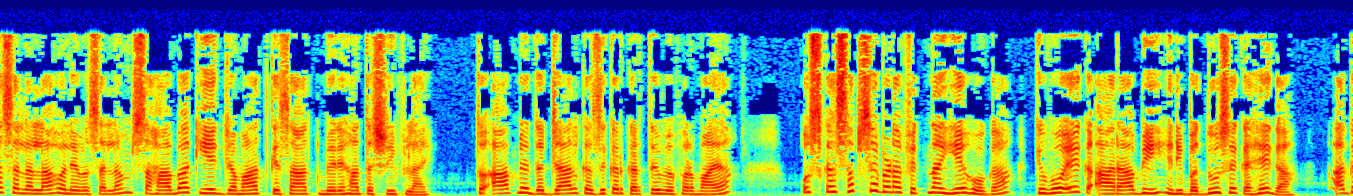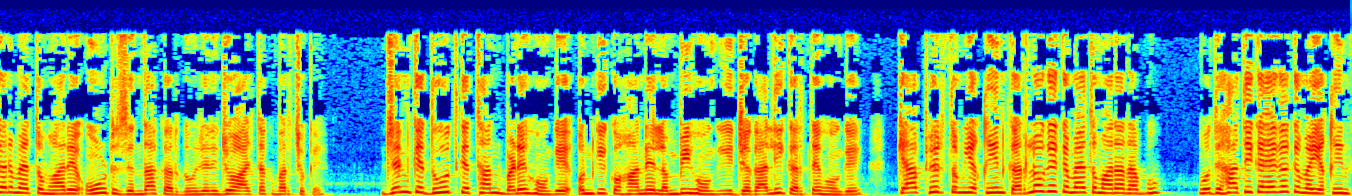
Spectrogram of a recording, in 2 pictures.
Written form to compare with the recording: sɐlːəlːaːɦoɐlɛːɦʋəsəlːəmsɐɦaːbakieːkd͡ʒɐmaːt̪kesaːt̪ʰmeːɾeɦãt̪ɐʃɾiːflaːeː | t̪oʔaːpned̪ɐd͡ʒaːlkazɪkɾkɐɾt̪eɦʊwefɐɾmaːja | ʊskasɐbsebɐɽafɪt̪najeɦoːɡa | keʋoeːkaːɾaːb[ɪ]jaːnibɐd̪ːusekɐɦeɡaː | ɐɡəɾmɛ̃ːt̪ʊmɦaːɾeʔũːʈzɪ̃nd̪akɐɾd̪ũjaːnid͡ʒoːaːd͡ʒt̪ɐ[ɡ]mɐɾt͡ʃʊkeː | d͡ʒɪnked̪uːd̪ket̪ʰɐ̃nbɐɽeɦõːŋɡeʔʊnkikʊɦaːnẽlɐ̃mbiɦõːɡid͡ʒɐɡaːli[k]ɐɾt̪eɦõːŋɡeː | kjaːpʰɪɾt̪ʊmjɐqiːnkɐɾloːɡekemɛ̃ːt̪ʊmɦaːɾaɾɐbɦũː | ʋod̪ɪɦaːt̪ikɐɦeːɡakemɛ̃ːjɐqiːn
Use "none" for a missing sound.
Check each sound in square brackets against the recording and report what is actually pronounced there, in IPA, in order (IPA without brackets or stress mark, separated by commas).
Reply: i, k, k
